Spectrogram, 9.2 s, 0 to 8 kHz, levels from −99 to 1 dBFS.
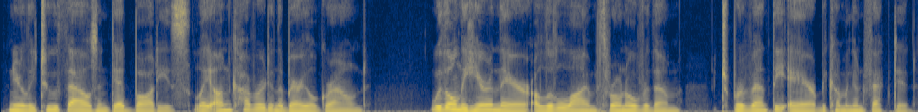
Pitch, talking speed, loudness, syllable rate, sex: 165 Hz, 185 wpm, -19 LUFS, 5.6 syllables/s, female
